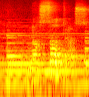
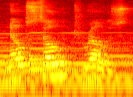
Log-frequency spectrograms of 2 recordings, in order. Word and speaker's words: nosotros: Nosotros, not nosotros, no, it's nosotros, as flat as you can pronounce each vowel.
